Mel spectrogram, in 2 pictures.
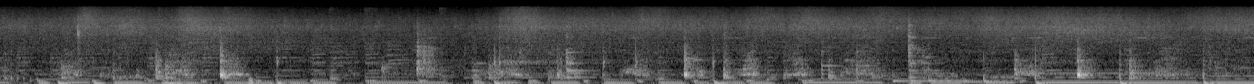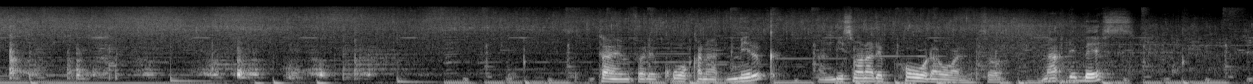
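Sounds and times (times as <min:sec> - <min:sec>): spatula scraping a pan: 0:00.0 - 0:18.9
vegetables sizzling in butter: 0:00.0 - 0:25.0.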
